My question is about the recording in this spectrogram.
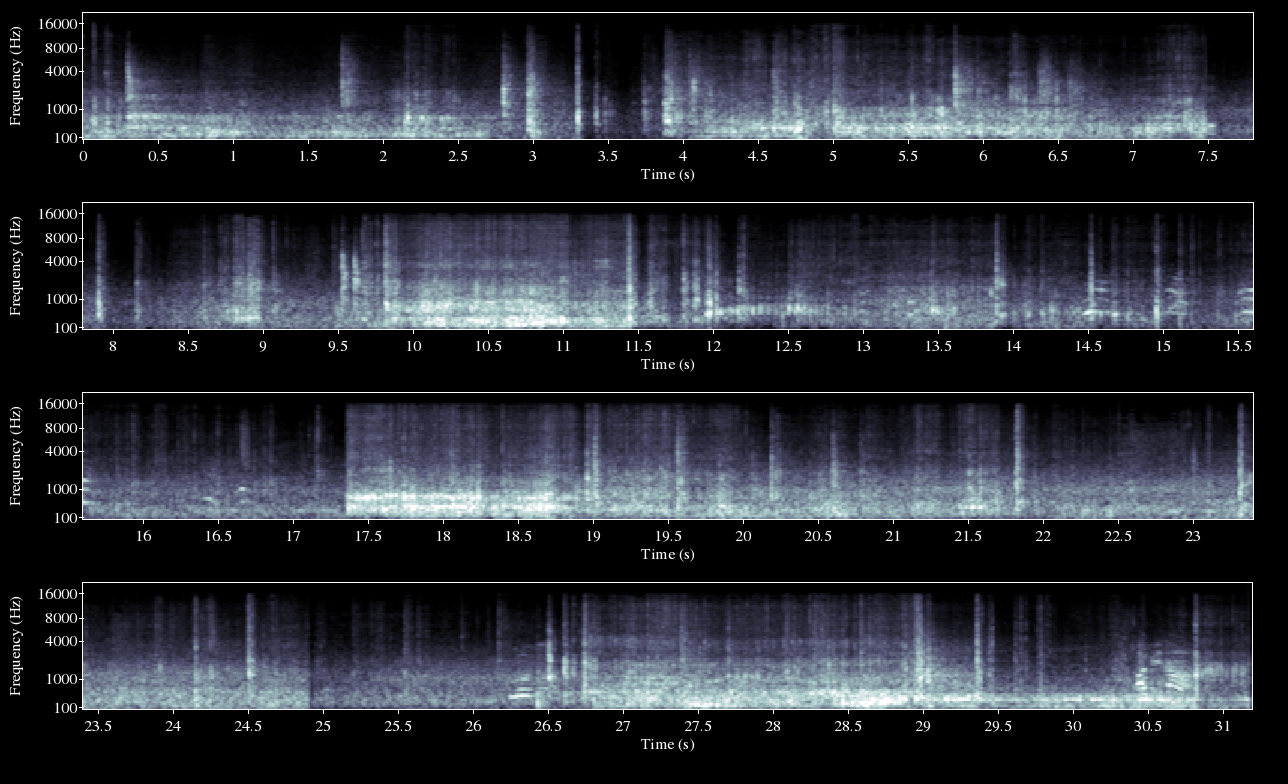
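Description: Skateboards on stone paving: wheels rolling and many sharp clacks of boards being popped, landing and slapping down on granite.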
